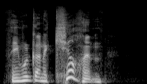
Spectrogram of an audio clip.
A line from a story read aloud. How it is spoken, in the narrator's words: whimpered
